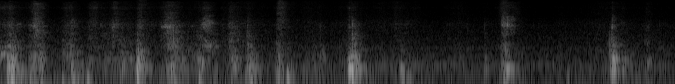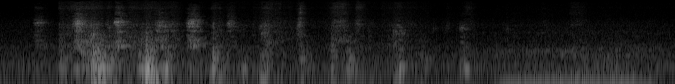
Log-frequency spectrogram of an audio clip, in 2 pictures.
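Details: A pet dog plays excitedly with its toy doll, panting in quick rough huffs and snorts that come in irregular bursts, busiest around eight seconds, with a steady low hum during the final two seconds.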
